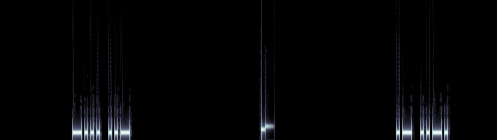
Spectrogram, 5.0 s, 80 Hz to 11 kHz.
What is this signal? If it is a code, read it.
Morse code, heard as a keyed tone, about 41 wpm, 700 Hz. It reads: BU AF
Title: Top Two Letter Combinations in Words 40wpm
